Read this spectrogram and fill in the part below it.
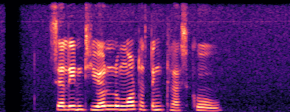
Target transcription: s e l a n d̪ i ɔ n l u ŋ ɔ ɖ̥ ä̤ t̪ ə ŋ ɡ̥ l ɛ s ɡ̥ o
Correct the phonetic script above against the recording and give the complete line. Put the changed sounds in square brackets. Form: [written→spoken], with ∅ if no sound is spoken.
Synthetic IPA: s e l [a→i] n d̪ i ɔ n l u ŋ ɔ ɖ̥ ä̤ t̪ ə ŋ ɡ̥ l [ɛ→a] s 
